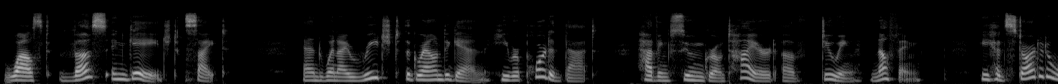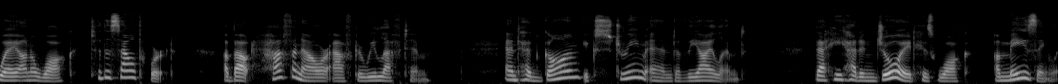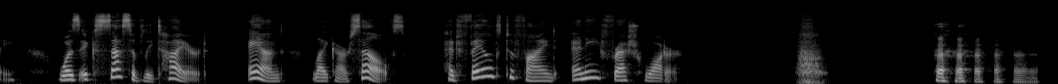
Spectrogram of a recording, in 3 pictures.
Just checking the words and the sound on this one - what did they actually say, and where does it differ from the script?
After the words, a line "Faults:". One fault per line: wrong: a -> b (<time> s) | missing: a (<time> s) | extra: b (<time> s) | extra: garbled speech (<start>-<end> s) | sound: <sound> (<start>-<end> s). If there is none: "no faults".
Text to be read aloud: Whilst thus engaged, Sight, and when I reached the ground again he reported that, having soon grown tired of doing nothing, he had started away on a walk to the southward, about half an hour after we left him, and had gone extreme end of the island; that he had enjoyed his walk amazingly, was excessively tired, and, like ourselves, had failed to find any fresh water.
Whilst thus engaged, Sight, and when I reached the ground again he reported that, having soon grown tired of doing nothing, he had started away on a walk to the southward, about half an hour after we left him, and had gone extreme end of the island; that he had enjoyed his walk amazingly, was excessively tired, and, like ourselves, had failed to find any fresh water.
Faults:
sound: breath (29.1-29.5 s)
sound: laugh (30.5-31.6 s)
